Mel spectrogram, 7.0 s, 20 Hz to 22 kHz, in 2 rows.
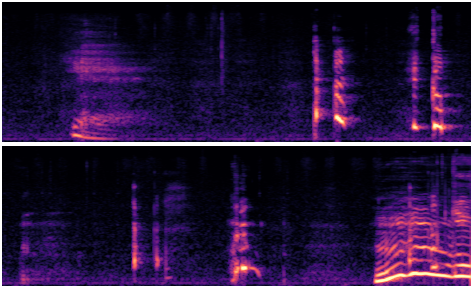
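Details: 6-week-old baby with ordinary infant hiccups: repeated short, abrupt gulping sounds, about eight in seven seconds, ending in a brief cry.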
